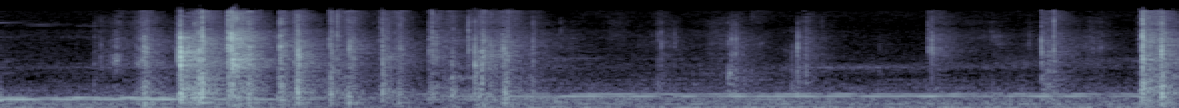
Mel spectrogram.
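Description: Tarot cards are shuffled and riffled in quick bursts of crisp clicking and flapping, close and quiet, with softer tapping in between.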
